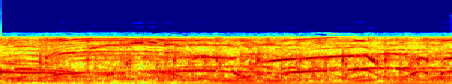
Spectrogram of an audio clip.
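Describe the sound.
Crowd cheering, whooping and shouting at a live cream corn wrestling show, a dense, continuous din of many voices without pauses.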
